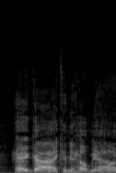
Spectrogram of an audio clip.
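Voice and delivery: put-on polite Midwestern accent. Retelling Mayor Fuchs calling the governor for help, in a put-on Midwestern polite cry. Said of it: "a very Midwestern polite cry".

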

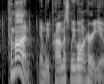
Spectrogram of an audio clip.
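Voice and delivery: usual speaking voice

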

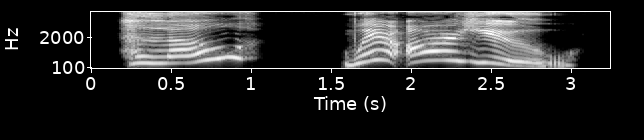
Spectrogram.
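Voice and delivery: high-pitched, projected thrown voice. Throwing the voice to distract a guard: thrown voice calling out. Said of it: "I throw my voice and I say".

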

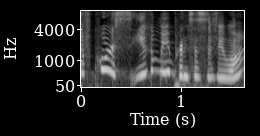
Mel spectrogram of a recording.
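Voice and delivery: reassuring tone, high-pitched and fast.

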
